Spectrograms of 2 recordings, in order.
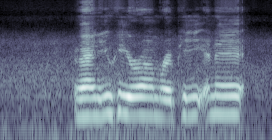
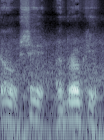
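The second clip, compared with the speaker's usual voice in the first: hushed oops; 3 semitones lower, 7 dB quieter than usual. Retold or imitated. Sibling secretly breaks a gift.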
